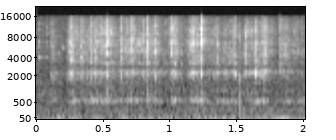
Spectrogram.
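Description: Soft rustling of folded paper slips shifting inside a glass jar as it is tilted and turned, over faint, steady background music.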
